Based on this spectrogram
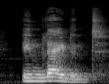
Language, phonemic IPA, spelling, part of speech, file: Dutch, /ɪnˈlɛidənt/, inleidend, verb / adjective, Nl-inleidend.ogg
- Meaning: present participle of inleiden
